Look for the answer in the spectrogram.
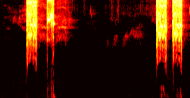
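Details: Morning calling by a pet green-cheeked conure of the yellow-sided form: two pairs of loud buzzy screeches, a long one followed by a shorter one, separated by a two-second pause.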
